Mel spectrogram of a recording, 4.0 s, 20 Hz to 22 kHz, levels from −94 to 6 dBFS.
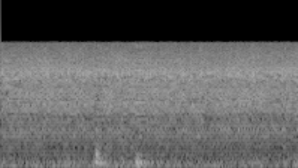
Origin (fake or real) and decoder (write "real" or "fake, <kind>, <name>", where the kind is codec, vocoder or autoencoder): fake, vocoder, HiFi-GAN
